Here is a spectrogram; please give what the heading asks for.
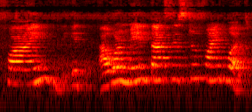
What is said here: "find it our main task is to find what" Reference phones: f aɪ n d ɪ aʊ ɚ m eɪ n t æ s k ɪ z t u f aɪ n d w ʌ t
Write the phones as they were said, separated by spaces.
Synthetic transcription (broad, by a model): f aɪ n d ɪ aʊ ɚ m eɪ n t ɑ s ɪ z t u f aɪ n d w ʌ t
